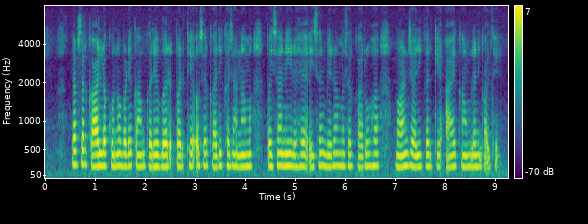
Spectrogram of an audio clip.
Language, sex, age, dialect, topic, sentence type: Chhattisgarhi, female, 18-24, Central, banking, statement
